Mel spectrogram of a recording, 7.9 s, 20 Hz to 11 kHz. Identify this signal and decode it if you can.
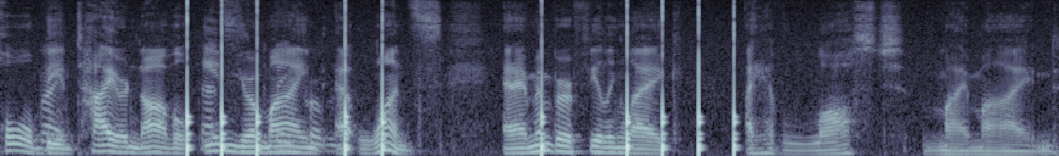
Tap code, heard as knocks on wood, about 4 knocks a second, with speech in English. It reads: MD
